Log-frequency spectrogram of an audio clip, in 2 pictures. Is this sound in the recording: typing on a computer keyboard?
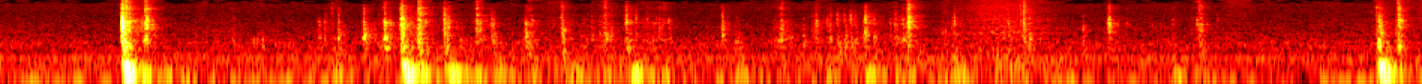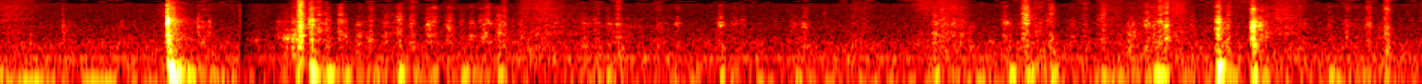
yes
